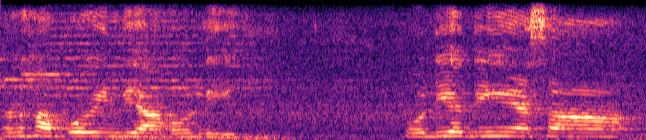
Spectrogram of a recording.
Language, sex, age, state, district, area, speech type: Sindhi, female, 60+, Maharashtra, Mumbai Suburban, urban, spontaneous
